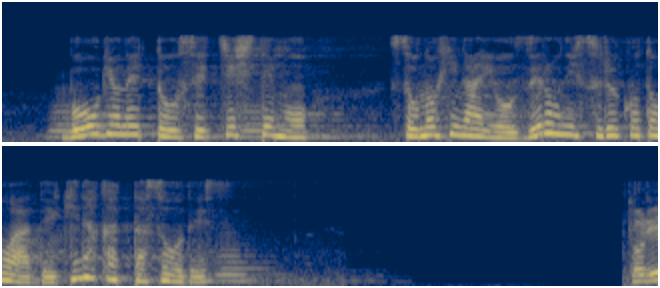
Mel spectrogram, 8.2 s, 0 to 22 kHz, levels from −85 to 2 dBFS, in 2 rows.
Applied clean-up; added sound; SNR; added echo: none; Brass instrument; 19 dB; reverberation time 2.4 s.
